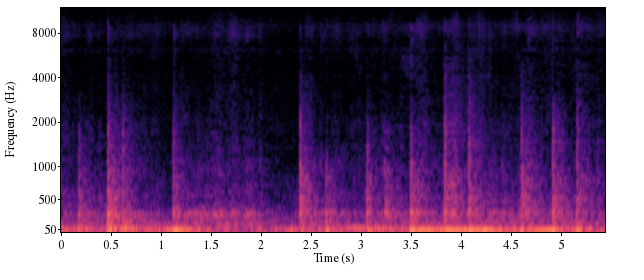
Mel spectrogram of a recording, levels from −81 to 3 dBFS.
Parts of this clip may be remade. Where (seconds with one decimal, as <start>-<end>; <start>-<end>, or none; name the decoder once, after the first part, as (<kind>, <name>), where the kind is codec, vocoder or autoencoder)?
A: 0.8-1.4 (codec, HILCodec); 2.1-3.1; 3.9-4.6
